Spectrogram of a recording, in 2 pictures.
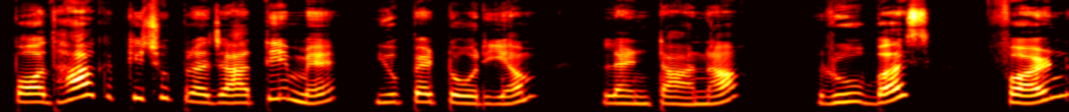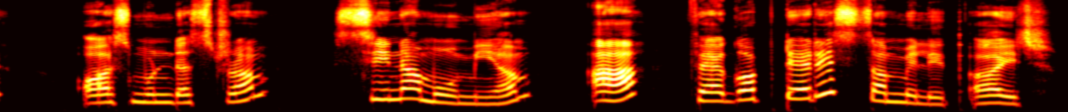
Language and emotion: Maithili, neutral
